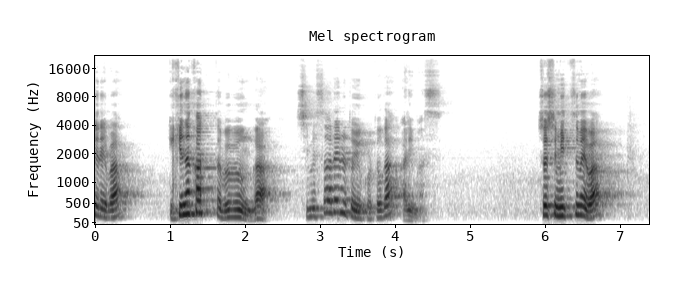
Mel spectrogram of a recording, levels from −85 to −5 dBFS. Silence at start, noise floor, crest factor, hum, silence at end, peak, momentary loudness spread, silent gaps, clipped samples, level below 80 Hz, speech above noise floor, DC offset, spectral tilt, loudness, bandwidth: 0 s; -63 dBFS; 20 dB; none; 0.4 s; -2 dBFS; 21 LU; none; under 0.1%; -82 dBFS; 42 dB; under 0.1%; -4.5 dB/octave; -21 LUFS; over 20 kHz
